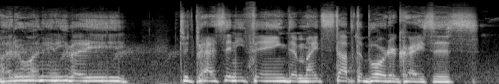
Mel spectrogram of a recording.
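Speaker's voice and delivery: politician voice drifting into a pirate voice. Breaking off from travel talk to do a Trump impression that sounds like a pirate. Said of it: "this is my best Trump impression ever".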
